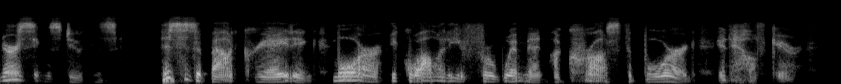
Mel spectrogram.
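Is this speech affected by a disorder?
Yes: spasmodic dysphonia; on Botox treatment.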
